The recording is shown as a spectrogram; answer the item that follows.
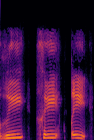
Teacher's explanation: غی، خی، قی صرف اپنے مخرج سے ادا کریں، ان کی تفخیم کا لیول جو ہے بہت کم ہو جاتا ہے، تو اس لیے ان کو غوئی، خوئی کر کے ادا کریں گے، موٹا کرنے کی کوشش کریں گے تو اس میں واو کا ایڈیشن ہو جائے گا جو کہ نہیں ہونا چاہیے۔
